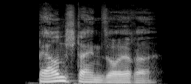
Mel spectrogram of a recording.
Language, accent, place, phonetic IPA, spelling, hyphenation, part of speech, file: German, Germany, Berlin, [ˈbɛʁnʃtaɪ̯nˌzɔɪ̯ʁə], Bernsteinsäure, Bern‧stein‧säu‧re, noun, De-Bernsteinsäure.ogg
- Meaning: succinic acid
